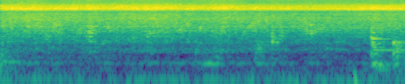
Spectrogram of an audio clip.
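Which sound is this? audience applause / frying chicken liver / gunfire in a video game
frying chicken liver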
